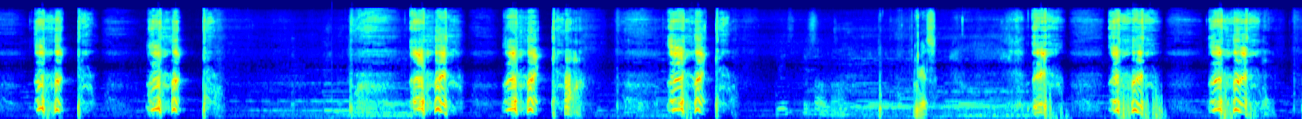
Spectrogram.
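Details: Repeated short, harsh coughs in clusters of two or three, with soft music-like tones in the background.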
